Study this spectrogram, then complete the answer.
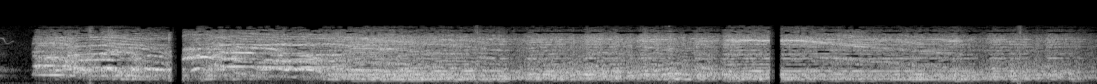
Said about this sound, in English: Suddenly, the slender ropes holding the frail native bridge together pulled away from the rocks. There is a scream of terror from the natives as the bridge suddenly collapses and its occupants are hurtled 150 feet into the swirling waters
